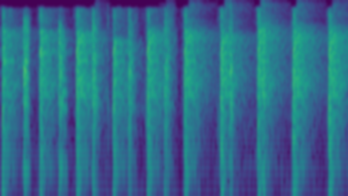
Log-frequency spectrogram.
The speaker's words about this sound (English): Let us give the Most High hand clap of praise.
